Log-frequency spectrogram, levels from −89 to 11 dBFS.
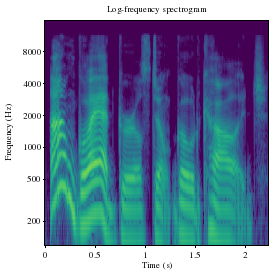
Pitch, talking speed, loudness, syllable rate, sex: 175 Hz, 190 wpm, -19 LUFS, 4.2 syllables/s, female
